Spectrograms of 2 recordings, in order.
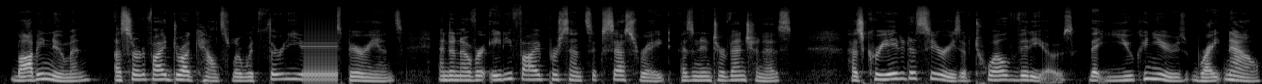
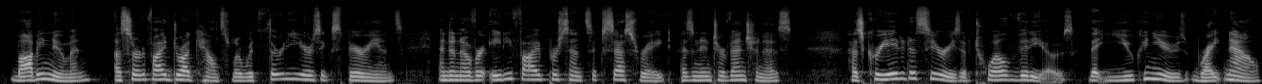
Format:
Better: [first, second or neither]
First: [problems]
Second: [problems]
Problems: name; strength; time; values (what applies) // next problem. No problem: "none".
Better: second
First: audio freezing; at 3 s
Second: none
